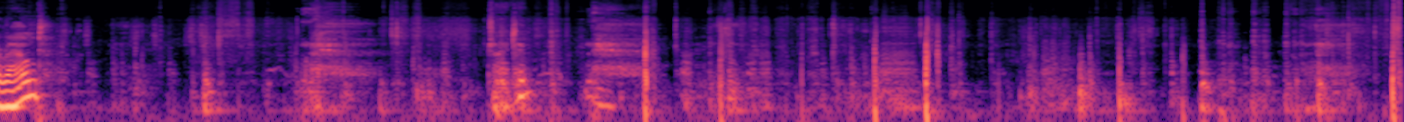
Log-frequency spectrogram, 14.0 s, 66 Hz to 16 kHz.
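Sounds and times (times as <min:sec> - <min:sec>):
handling rustle: 0:00.4 - 0:03.1
clicks and light knocks: 0:06.4 - 0:14.0.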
